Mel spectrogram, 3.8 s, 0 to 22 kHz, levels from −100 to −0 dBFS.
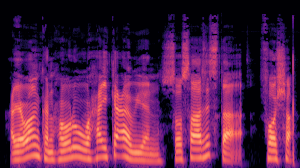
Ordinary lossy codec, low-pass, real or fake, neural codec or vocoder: MP3, 64 kbps; 19.8 kHz; real; none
